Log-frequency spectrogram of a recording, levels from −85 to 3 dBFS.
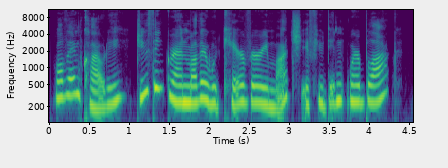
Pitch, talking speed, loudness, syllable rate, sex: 255 Hz, 210 wpm, -15 LUFS, 4.7 syllables/s, female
